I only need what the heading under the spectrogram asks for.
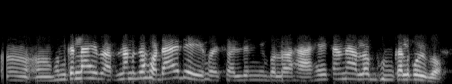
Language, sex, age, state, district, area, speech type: Assamese, female, 60+, Assam, Lakhimpur, rural, conversation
